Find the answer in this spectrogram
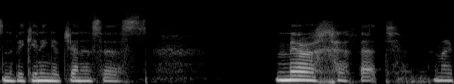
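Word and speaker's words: מרחפת: And that word that's used in the beginning of Genesis, merchefet. Am I pronouncing that closely?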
